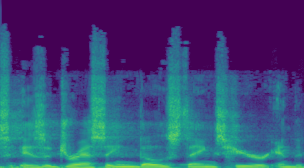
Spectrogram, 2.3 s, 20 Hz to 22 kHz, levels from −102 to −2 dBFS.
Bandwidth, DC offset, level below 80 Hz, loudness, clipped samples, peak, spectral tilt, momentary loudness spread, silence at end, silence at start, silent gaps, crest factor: 18 kHz; under 0.1%; -72 dBFS; -25 LUFS; under 0.1%; -14 dBFS; -4 dB/octave; 3 LU; 0 s; 0 s; none; 12 dB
